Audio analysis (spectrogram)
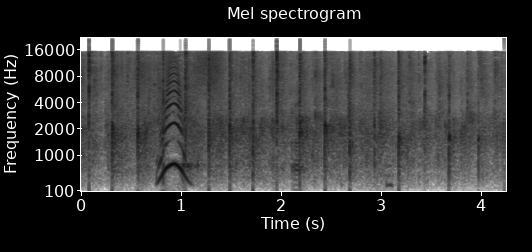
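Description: Audience applause welcoming a guest at an introductory talk of the Sommerspiele Melk theatre festival, with sharp, evenly spaced claps of moderate loudness, plus a brief rising-and-falling whistle near the start cutting through the clapping.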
